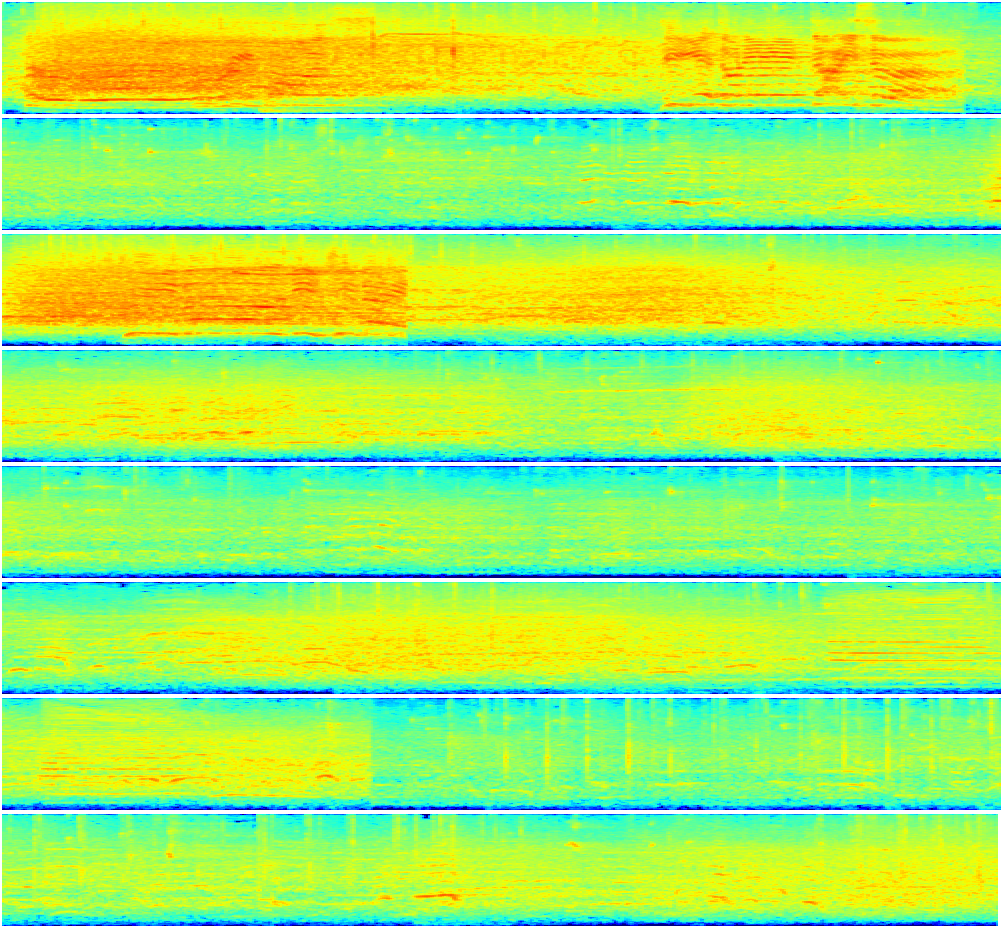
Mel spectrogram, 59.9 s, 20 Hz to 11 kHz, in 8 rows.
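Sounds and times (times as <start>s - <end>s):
crowd shouting: 0.0s - 7.2s, 14.8s - 20.8s
arena crowd chatter: 0.0s - 59.9s
loud voice: 0.2s - 2.9s, 4.9s - 7.2s, 15.9s - 18.0s.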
